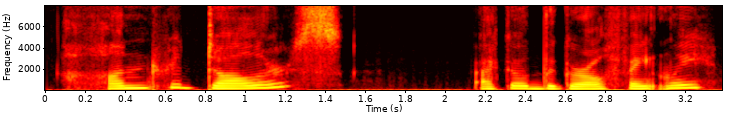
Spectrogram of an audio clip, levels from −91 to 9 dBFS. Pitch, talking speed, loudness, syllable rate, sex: 245 Hz, 125 wpm, -17 LUFS, 4.5 syllables/s, female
